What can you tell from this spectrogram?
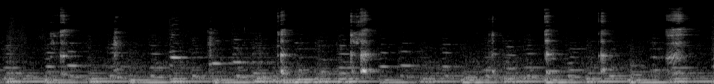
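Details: A girl with hiccups: repeated short, sharp catches of breath at irregular intervals over loud background music.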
